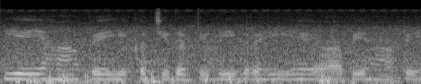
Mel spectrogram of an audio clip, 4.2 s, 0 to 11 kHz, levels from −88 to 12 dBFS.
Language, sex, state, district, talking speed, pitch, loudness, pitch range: Hindi, female, Haryana, Charkhi Dadri, 170 wpm, 100 Hz, -20 LUFS, 100-105 Hz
